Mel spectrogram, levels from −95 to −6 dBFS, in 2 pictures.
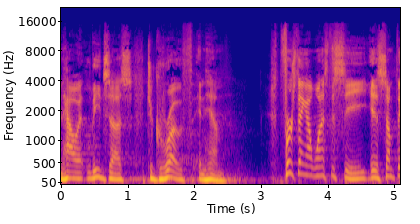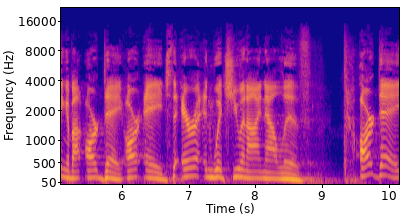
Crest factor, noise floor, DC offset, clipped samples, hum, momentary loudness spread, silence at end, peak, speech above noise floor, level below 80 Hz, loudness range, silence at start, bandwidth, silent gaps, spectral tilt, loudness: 20 dB; -56 dBFS; under 0.1%; under 0.1%; none; 7 LU; 0 s; -8 dBFS; 28 dB; -52 dBFS; 1 LU; 0 s; 15 kHz; none; -3.5 dB/octave; -27 LUFS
